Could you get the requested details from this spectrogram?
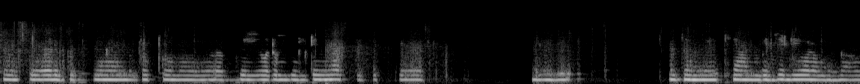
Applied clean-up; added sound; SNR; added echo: neural mask model RNNoise.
